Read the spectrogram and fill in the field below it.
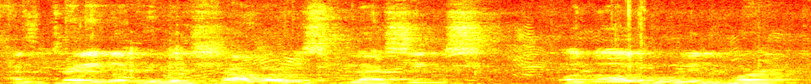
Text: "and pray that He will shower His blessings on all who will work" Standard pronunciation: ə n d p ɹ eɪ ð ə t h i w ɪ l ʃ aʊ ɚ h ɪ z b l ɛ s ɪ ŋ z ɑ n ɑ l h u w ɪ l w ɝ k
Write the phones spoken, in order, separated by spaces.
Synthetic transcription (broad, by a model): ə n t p ɹ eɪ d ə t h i w ɪ l ʃ aʊ ɚ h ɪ s b l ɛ s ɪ ŋ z ɑ n ɑ l h u w ɪ l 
